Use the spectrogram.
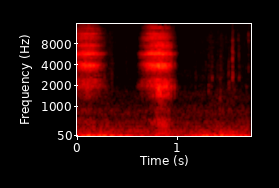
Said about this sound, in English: Sorry about the sniffling. It's a little bit cold here today.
